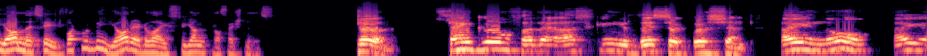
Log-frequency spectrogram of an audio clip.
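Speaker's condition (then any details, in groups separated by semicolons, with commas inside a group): ALS / motor neuron disease, severe; speech very severely affected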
